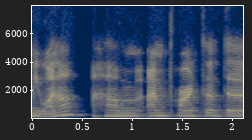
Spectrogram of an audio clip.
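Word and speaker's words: Ioana: for having me and for you folks out there wondering how my name is pronounced I know it's a common thing I'm Yana um I'm part of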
